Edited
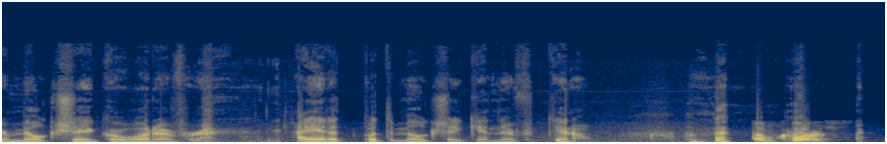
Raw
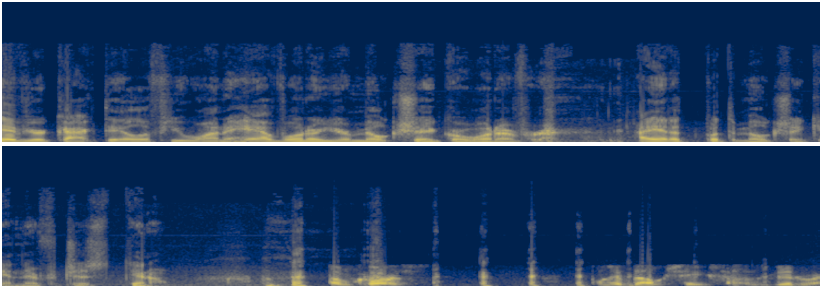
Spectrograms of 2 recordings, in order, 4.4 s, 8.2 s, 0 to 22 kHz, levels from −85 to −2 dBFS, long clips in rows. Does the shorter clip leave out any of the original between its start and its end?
yes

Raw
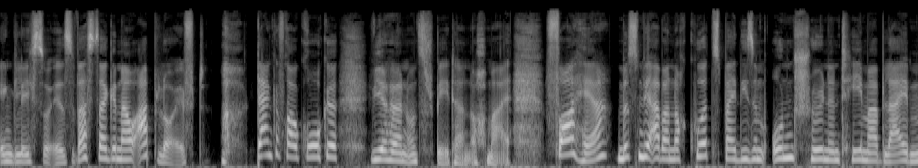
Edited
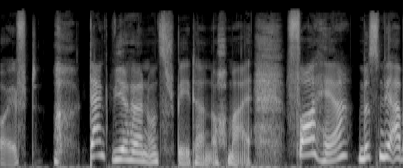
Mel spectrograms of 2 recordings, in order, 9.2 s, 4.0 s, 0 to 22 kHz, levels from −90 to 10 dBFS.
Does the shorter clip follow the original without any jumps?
no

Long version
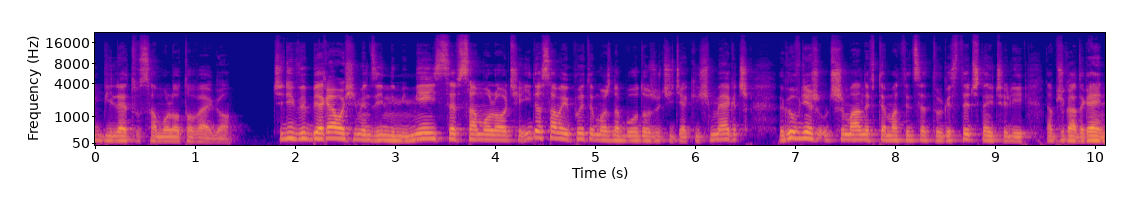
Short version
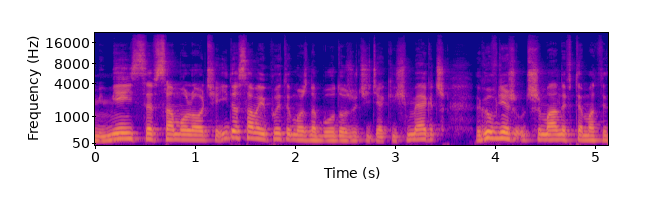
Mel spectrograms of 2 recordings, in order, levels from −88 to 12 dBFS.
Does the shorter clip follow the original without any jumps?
yes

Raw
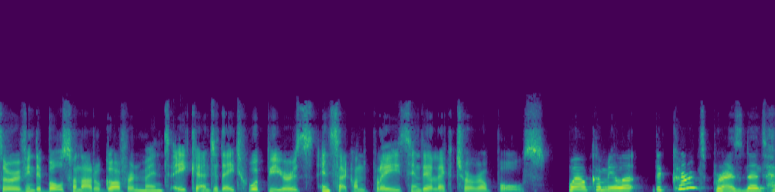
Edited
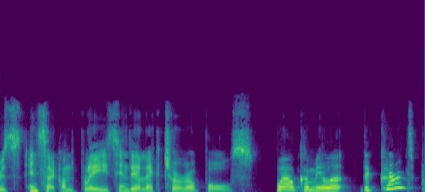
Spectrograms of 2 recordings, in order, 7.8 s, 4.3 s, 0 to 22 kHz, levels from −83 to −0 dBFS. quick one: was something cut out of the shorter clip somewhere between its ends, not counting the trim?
no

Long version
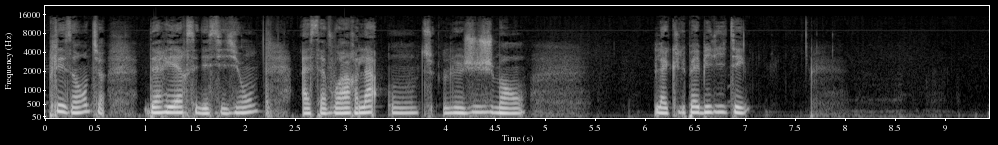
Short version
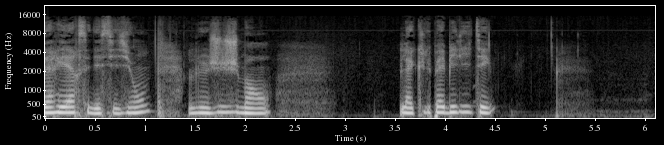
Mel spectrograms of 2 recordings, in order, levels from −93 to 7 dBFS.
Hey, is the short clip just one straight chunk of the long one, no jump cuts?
no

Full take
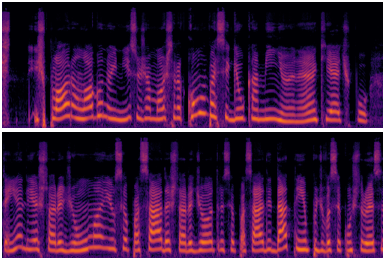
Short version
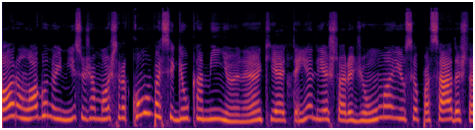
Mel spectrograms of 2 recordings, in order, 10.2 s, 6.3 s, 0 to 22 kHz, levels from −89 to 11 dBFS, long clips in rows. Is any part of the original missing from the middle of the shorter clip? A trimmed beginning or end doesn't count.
yes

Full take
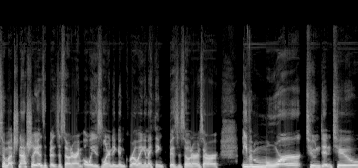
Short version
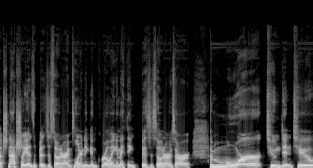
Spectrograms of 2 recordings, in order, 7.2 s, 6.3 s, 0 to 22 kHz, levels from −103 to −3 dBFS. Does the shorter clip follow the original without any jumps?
no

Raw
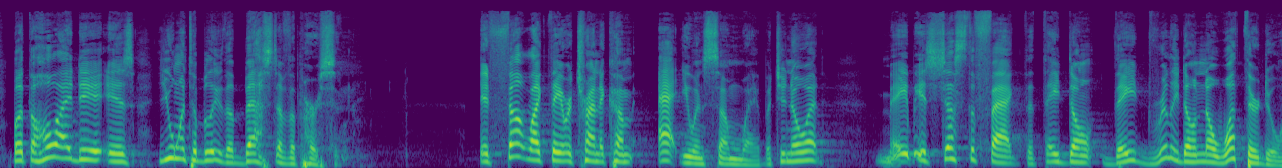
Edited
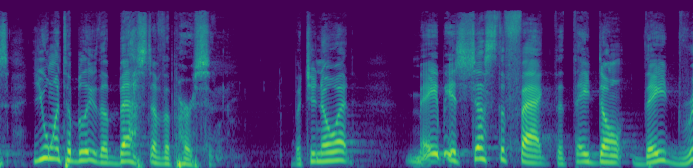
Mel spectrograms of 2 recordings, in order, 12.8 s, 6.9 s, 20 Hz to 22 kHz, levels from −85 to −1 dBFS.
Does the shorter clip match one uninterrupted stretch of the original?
no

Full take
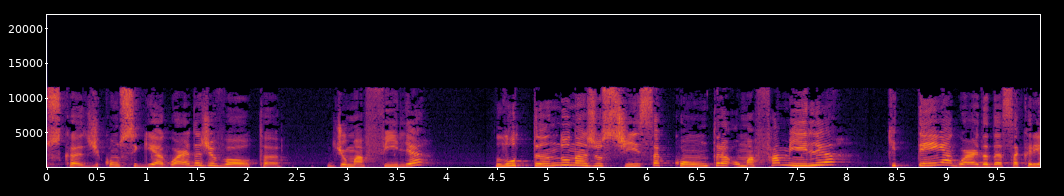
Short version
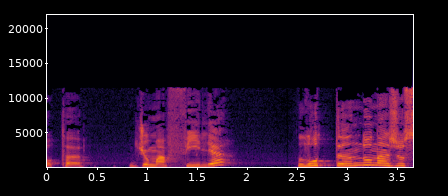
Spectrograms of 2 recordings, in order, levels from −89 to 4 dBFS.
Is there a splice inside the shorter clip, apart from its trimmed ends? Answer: no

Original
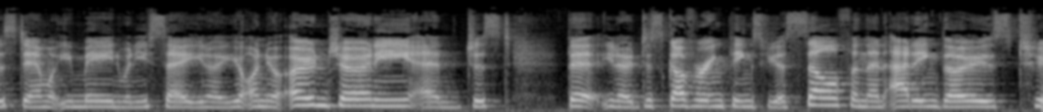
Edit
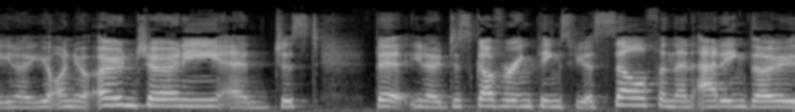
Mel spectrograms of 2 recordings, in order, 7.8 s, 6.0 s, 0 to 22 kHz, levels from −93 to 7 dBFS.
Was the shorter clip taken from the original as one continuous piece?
yes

